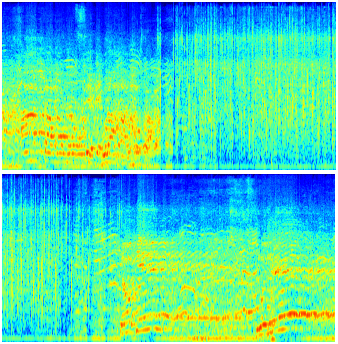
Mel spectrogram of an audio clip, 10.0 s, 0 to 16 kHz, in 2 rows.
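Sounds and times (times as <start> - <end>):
crowd applauding: 2.0 - 7.1.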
